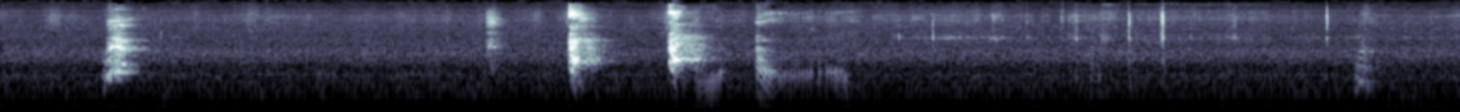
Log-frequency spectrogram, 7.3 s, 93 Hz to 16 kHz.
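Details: A Chiweenie, a shy, cautious rescued male about four years old weighing 8 lbs, gives about six sharp, high-pitched yaps, bunched in the middle and spaced irregularly, with quiet pauses and faint clicks between.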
